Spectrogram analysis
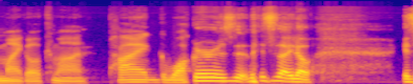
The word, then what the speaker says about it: PyGWalker: PYG Walker, and you might be saying, Michael, come on, PyGWalker is this? I know It says right here, pronounce PyGWalker just because you can and it's fun.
